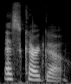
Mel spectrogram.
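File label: "escargot", US English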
